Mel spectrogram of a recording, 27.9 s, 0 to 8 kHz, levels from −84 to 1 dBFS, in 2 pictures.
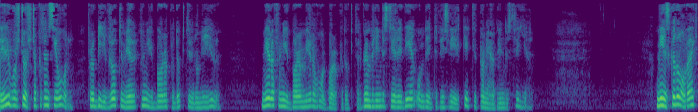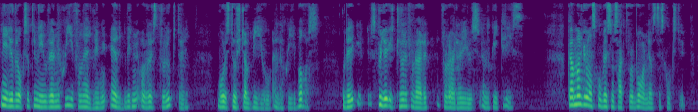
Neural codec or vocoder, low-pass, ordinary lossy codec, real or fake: autoencoder, 22.05 kHz, a latent of 192 numbers a frame, VITS, trained on one speaker; 7.2 kHz; MP3, 32 kbps; fake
